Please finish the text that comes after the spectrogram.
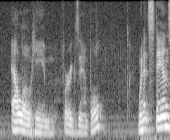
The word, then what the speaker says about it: Elohim: hear very well well Olive since it is silent anyway has has a tendency sometimes to completely lose its consonantal value and to not be heard at all so if you take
